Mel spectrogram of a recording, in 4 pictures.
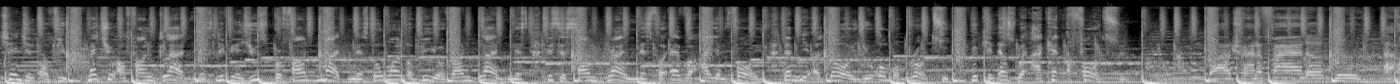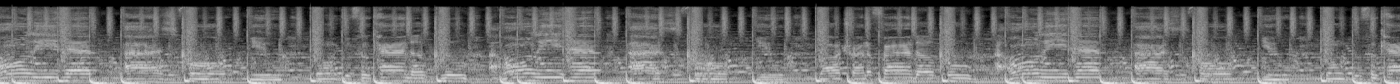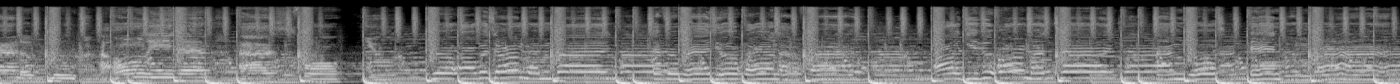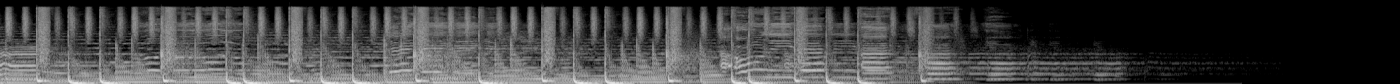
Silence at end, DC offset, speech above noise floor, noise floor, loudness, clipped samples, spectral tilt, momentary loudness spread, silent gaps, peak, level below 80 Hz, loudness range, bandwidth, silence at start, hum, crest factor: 2.95 s; under 0.1%; over 78 dB; under -90 dBFS; -13 LUFS; under 0.1%; -4 dB/octave; 5 LU; none; 0 dBFS; -18 dBFS; 3 LU; 16.5 kHz; 0 s; none; 12 dB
